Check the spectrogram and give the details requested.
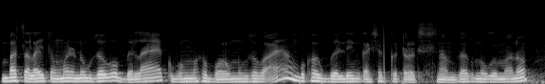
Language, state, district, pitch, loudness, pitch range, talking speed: Kokborok, Tripura, Dhalai, 135 Hz, -15 LUFS, 125-150 Hz, 175 wpm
